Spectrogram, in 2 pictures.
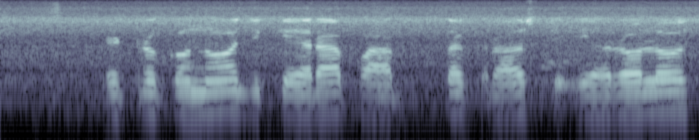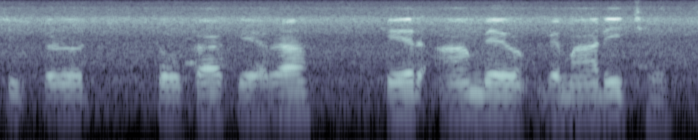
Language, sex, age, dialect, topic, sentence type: Maithili, male, 18-24, Bajjika, agriculture, statement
